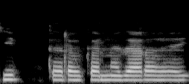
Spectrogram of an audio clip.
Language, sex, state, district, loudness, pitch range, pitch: Hindi, female, Bihar, Jahanabad, -17 LUFS, 205-210 Hz, 205 Hz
